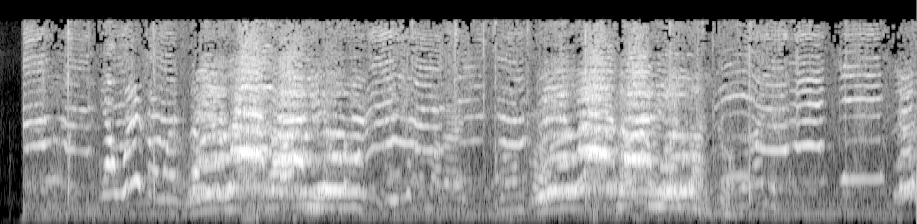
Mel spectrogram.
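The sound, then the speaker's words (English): A group of children welcome a US senator and his team in the rebel-controlled area of Ganyel, South Sudan, their excited voices rising together in two loud, swelling bursts of chatter and calling. “A group of children welcome Democratic Party Senator Christopher Coons and his team to the rebel-controlled area of Ganyel”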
